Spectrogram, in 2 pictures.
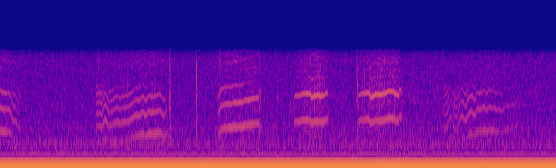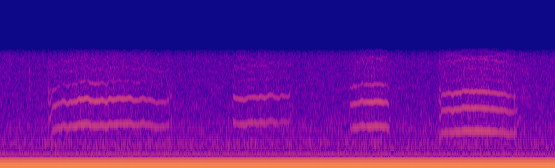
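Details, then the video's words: Young puppy whining repeatedly: wavering, rising and falling tonal whimpers, some brief and some drawn out, coming every second or so against a steady low hum. "puppy baby dog"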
